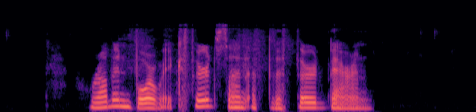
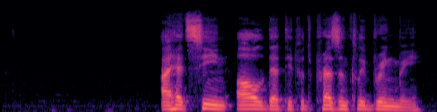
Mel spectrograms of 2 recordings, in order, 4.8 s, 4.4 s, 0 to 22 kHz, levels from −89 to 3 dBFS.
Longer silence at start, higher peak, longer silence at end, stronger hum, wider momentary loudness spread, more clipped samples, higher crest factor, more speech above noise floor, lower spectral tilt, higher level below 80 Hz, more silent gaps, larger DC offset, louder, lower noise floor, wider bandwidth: second, 0.9 s vs 1.65 s; about the same, -10 dBFS vs -12 dBFS; first, 1.05 s vs 0.15 s; neither; first, 10 LU vs 6 LU; neither; about the same, 20 dB vs 18 dB; first, 53 dB vs 47 dB; first, -6.5 dB/octave vs -5 dB/octave; about the same, -66 dBFS vs -64 dBFS; neither; neither; about the same, -28 LUFS vs -28 LUFS; first, -81 dBFS vs -75 dBFS; second, 9.2 kHz vs 13.5 kHz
